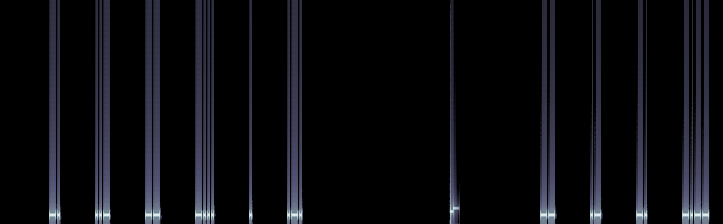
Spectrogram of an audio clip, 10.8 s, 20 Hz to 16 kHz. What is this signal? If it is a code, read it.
Morse code, heard as a keyed tone, about 40 wpm, spaced as for 14 wpm, 690 Hz. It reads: NUMBER MANY
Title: 6x Character Spacing - Top 100 Words - 40wpm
